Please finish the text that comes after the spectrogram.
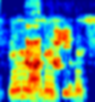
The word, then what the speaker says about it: Innervizio: It's intervision. It's intervision. It's spelled INNERVIZIO.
